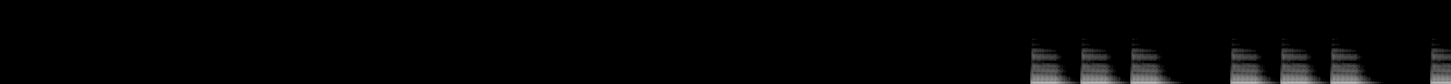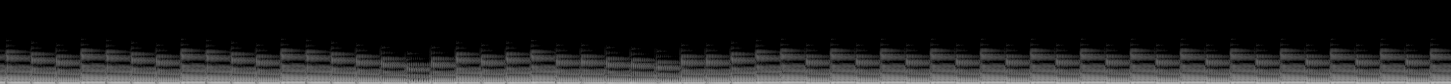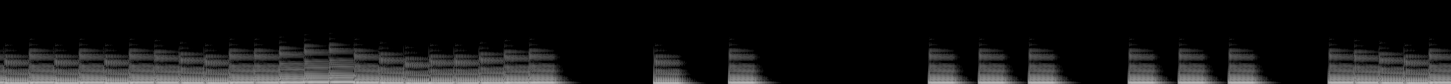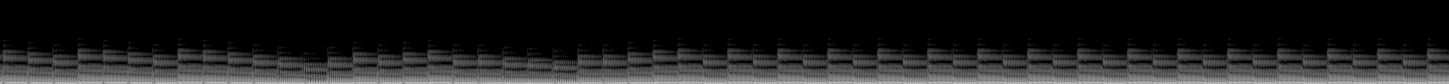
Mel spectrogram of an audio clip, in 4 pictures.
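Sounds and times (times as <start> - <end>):
bass: 10.3 - 11.7, 12.3 - 13.7, 14.3 - 34.7, 35.6 - 36.7, 38.3 - 39.7, 40.3 - 41.7, 42.3 - 58.0.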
